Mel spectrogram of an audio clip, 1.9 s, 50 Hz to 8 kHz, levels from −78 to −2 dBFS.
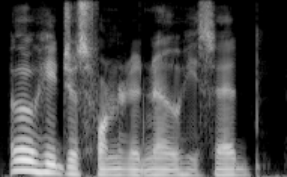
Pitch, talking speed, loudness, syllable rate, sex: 105 Hz, 250 wpm, -17 LUFS, 5.6 syllables/s, male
